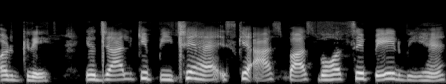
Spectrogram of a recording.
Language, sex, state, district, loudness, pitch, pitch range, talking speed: Hindi, female, Bihar, Samastipur, -15 LUFS, 220 Hz, 205-260 Hz, 190 wpm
